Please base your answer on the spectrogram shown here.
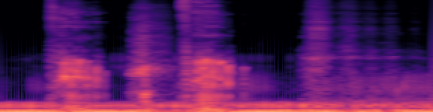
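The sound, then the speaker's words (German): A cat purrs in a deep, rough, rhythmic rumble, loud and close, with pulsing low vibrations and airy breathy bursts riding over the steady drone. “Wenn du mit den Höhen zum Beispiel arbeitest, ja, dann kannst du tatsächlich so ein bisschen die Charakteristik des Schnurrens verändern.”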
